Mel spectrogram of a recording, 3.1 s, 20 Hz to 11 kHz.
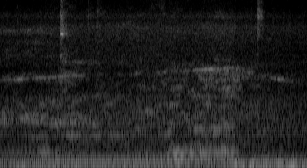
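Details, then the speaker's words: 1969 Volkswagen bus with a carbureted engine, just fitted with a Buttys Bits throttle pedal linkage upgrade: the pedal now returns to idle, which is steady, fast and even with no hunting. The idle sits noticeably high and needs lowering. "And it returns to idle too. I need to adjust my idle."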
